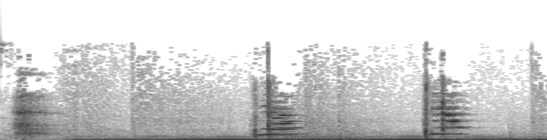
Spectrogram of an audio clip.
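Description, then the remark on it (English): A person imitates a cat, letting out a few short, clear meows spaced a couple of seconds apart over a steady low background hum. “Meow. Stop it. Meow. Knock it off!”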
